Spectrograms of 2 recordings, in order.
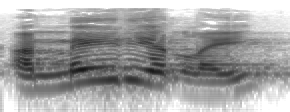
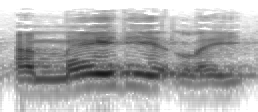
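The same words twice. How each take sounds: First: Immediately said high and loud with a rise; emphatic. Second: Said in the usual way. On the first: Shown as a demonstration. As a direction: ring out immediately.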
